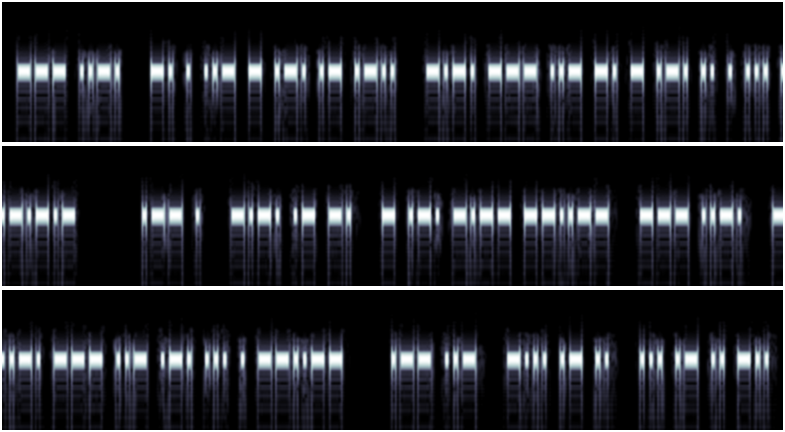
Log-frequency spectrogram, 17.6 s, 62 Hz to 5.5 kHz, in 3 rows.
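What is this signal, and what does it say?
Morse code, heard as a keyed tone, about 36 wpm, 600 Hz. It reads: OF NEUTRAL COUNTRIES. WE CAN TRY, OF COURSE, WU BAI SAID
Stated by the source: Morse practice at 36 wpm, text of Ken Follett's novel Never, from CW med Gnister.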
